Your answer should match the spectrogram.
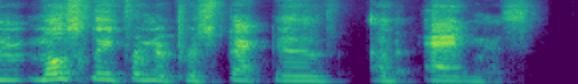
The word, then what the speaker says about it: Agnes: from the perspective of Agnes, or Agnes. They pronounce it differently.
